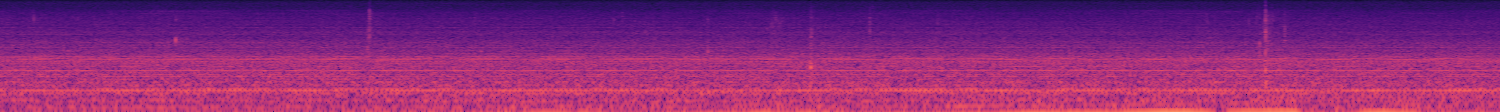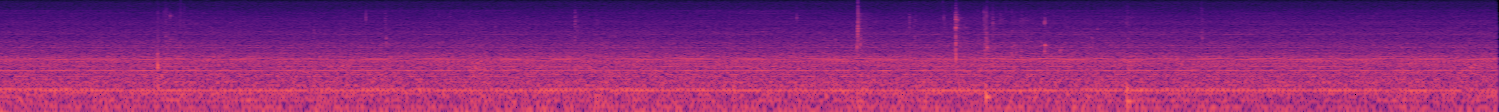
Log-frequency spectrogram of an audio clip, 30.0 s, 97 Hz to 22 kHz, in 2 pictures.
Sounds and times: AC Hum 0.0 - 29.9

